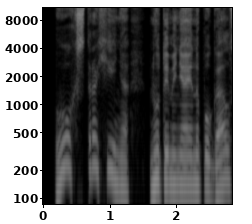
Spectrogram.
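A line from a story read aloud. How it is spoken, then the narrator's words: Frightened. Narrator (Russian): сказала Радойка и испуганно оглянулась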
